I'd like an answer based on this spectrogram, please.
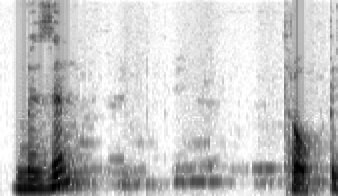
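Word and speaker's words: misanthrope: हमारे लिए मिजन थोप मिजन थोप इसको प्रोनाउंस करते हैं मिजन थोप दो वर्ड से आया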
